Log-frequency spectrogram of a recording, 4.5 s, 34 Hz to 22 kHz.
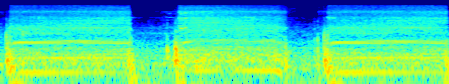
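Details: Tesla Model 3 window after silicone lubricant on the glass seal to cure squeaking: three smooth, even motor whirs with short stops and no squeak or rubbing; the window runs quietly.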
